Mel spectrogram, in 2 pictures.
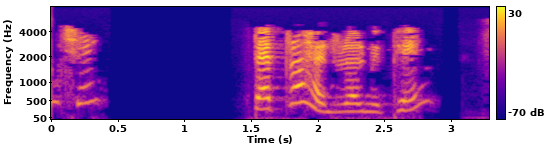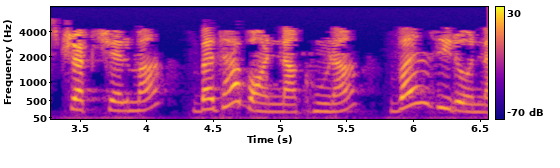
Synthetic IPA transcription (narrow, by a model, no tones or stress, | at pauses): nt͡ʃʰe | ʈeʈɾaɦeɖɾəlmɪt̪ʰen | sʈɾəkt͡ʃəɾmã | bəd̪ʱabɔɳnakʰũɽ̃a | ʋənziɾon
